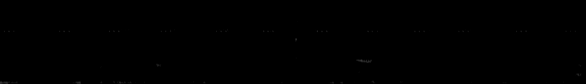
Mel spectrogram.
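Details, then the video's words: Crickets chirping at dusk, faint high trilled pulses repeating about twice a second in a steady run, with a low outdoor rumble, a brief click and a couple of soft lower bird-like notes. "You hear the crickets?"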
